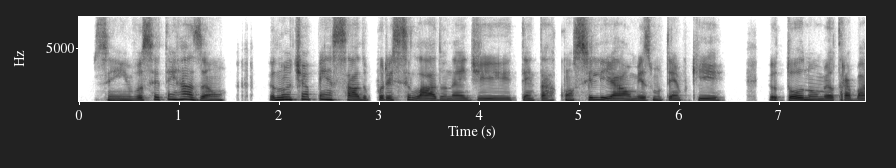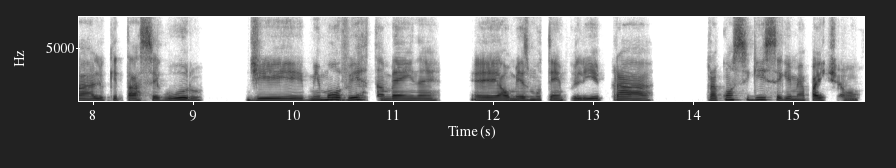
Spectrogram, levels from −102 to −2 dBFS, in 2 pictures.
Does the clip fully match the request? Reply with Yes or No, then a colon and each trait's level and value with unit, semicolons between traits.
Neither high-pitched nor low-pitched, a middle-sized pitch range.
Yes: medium, 160 Hz; average, 3.3 semitones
